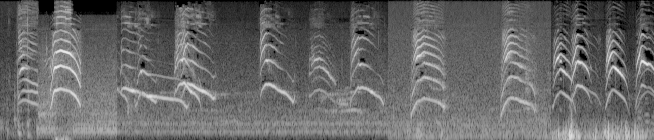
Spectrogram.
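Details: Lovely cats calling in a steady series of loud, arched meows roughly every second, some longer and falling in pitch, ending with quicker overlapping meows and low rumbling handling noise.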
